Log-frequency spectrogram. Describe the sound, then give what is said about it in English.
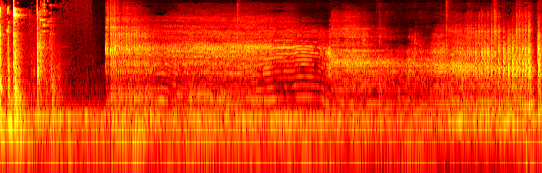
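An ancient door creaks slowly open in one long, groaning, wavering squeal lasting several seconds, preceded by a couple of sharp knocks or clunks, with a low rumbling hum underneath throughout. “And into the ancient door we go.”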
